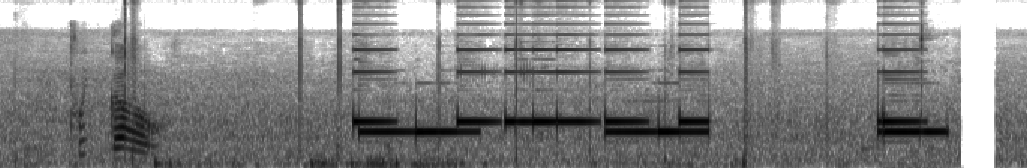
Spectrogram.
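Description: A handheld mini memory game device plays a sequence of short, clear electronic beeps at two alternating pitches, some held longer, close and loud, with brief clicks and a faint voice before the tones begin.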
